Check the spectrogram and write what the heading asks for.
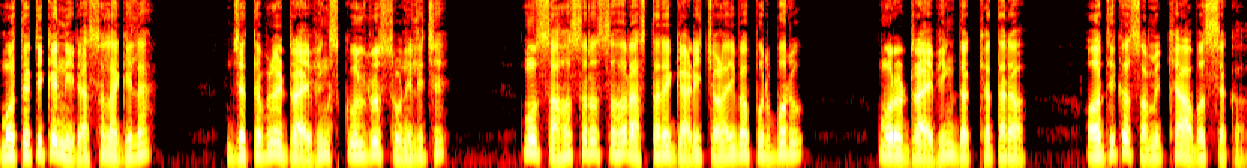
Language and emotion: Odia, sad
